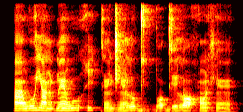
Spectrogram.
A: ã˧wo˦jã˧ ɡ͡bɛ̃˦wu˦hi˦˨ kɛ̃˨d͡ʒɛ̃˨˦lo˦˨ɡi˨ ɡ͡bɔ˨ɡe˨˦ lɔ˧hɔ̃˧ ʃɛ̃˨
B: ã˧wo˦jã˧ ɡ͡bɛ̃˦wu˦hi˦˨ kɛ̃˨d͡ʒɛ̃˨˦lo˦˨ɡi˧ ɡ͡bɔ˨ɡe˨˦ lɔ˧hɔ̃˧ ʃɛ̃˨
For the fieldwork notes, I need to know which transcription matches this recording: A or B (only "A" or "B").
A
